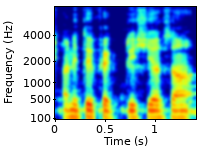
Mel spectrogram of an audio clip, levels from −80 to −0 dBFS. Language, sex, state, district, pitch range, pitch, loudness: Konkani, male, Goa, North and South Goa, 120-125 Hz, 120 Hz, -18 LUFS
